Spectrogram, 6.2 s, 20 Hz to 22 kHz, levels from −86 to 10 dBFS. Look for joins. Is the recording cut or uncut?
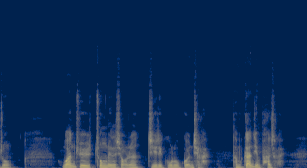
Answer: cut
